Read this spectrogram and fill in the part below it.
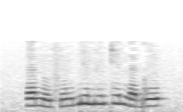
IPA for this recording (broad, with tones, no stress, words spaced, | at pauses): ɛ˧nũ˨fũ˨˦ ɡ͡bĩ˦bĩ˦ki˦ nɛ˧ɡu˦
